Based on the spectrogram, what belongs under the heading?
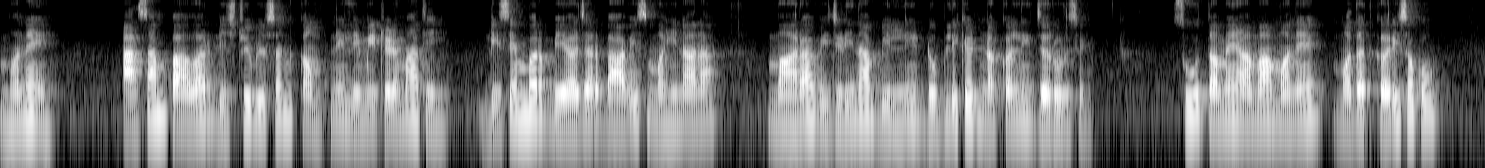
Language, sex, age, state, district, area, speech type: Gujarati, male, 18-30, Gujarat, Anand, urban, read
